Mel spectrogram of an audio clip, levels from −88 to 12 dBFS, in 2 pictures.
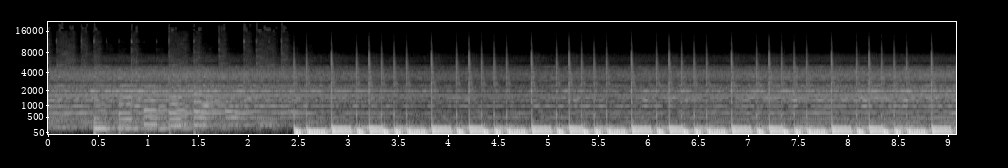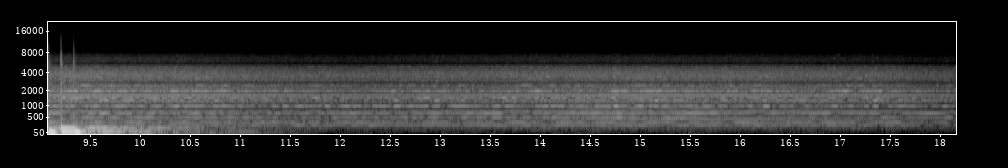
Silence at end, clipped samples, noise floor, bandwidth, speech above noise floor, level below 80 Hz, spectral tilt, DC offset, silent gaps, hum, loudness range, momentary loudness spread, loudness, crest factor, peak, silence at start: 0.75 s; under 0.1%; -43 dBFS; 7.2 kHz; 17 dB; -20 dBFS; -7.5 dB/octave; under 0.1%; none; none; 20 LU; 22 LU; -17 LUFS; 16 dB; -2 dBFS; 0 s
